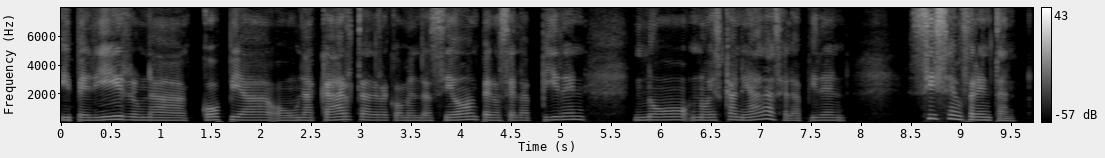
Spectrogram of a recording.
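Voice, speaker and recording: A Mexican woman talks earnestly as a radio guest, her voice smooth and mellow. She sounds conversational and sometimes slips into quoted voices. The studio sound is dry and close. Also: mid-range voice, no echo. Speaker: human rights advocate guest. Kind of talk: radio talk show discussion. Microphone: studio microphone.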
